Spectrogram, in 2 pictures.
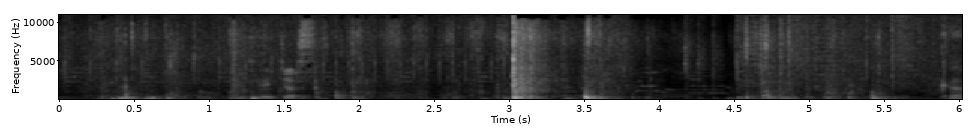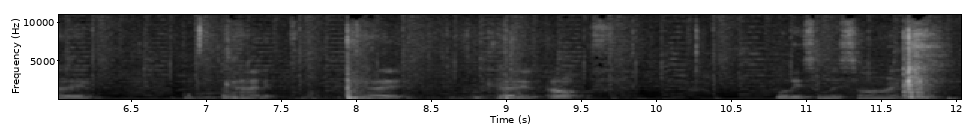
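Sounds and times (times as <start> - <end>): background music: 0.0 - 12.0
knocks on cardboard parcel: 2.8 - 3.8.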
